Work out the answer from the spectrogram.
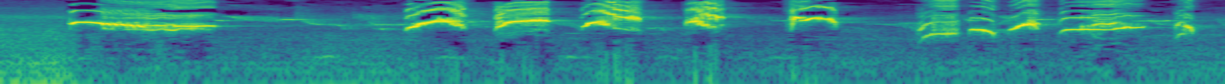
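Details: Lure-bird Oriental magpie-robin in fierce, intense song, giving a fast string of about ten short whistled phrases, some slurred downward and some rising, separated by brief gaps, in a quiet setting.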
